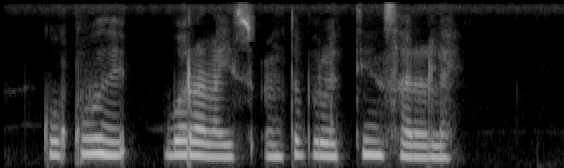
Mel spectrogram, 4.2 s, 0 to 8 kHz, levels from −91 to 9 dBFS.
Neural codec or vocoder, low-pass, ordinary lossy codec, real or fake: none; 7.2 kHz; MP3, 48 kbps; real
